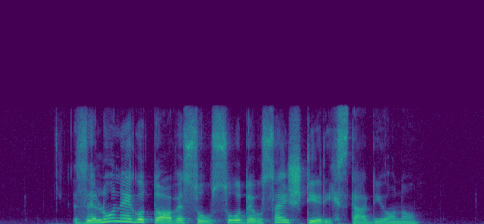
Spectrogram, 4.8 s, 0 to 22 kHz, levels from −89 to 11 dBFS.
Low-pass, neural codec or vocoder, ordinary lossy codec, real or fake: none; none; none; real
